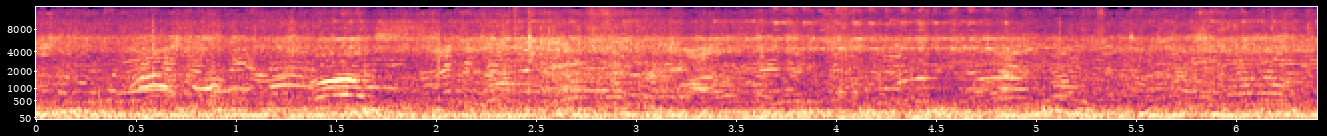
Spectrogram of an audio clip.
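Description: Loud street-parade din: a dense, heavy low rumble from the troupe's drumming, with voices calling and shouting over it.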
